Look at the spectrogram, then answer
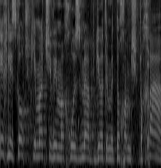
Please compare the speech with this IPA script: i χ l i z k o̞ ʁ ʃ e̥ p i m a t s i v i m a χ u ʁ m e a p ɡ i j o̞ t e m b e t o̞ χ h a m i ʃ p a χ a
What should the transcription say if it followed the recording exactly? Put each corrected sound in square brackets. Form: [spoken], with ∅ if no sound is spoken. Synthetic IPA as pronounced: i χ l i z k o̞ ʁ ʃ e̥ [k] i m a t [ʃ] i v i m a χ u [z] m e a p ɡ i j o̞ t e m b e t o̞ χ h a m i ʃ p a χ a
